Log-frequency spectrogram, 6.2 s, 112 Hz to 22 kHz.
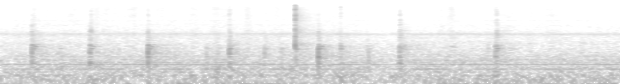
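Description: Faint, irregular clicks about every half second as a Phillips screwdriver turns the screw holding a Dyson V6 battery pack in the vacuum's handle, with one sharper click near the middle.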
